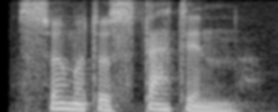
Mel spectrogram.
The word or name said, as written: somatostatin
